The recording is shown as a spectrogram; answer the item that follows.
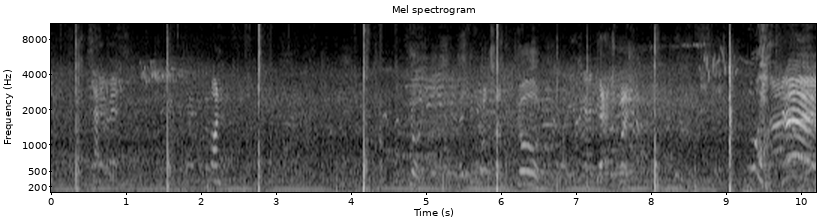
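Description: Footballs being kicked hard in a shooting drill: about seven sharp thuds of boot on ball, one every one to two seconds, over a steady low hum.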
